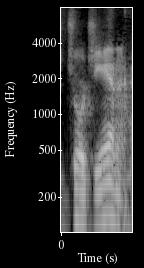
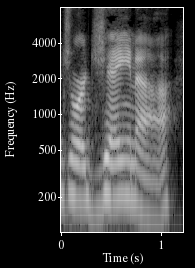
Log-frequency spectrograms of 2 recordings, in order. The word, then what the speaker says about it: Georgiana: Oh, it's so hard to say her name because it's spelled like Georgina. – It's spelled like Georgiana, but yeah. Apparently they pronounced it Georgiana, or at least the Cavendishes did, because they had like this really posh way of speaking, which.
